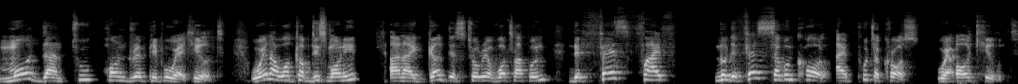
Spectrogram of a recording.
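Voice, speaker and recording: A man's high-pitched voice with a Nigerian accent, at a moderate pace, with very even loudness and a dry, close sound free of echo. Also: lively intonation. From Nigeria, Jos (Plateau State). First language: Hausa. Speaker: community spokesman. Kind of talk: TV interview. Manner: impassioned.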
